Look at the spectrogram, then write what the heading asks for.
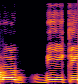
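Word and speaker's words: رَبِّكِ: Then ila rabbiki. The reason for this tafkhim is because it is carrying fatha.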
